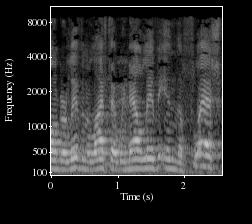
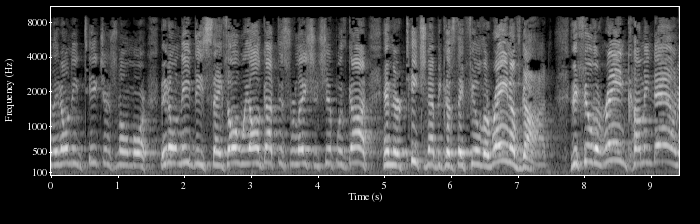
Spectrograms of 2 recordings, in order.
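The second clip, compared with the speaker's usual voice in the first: forceful, urgent sermon; preaching; 4 semitones higher, 7 dB louder than usual. Real, not acted. Preacher condemning divorce in America, forceful preaching. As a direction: hammer the warning at the congregation.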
